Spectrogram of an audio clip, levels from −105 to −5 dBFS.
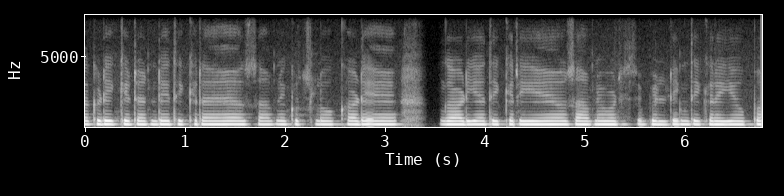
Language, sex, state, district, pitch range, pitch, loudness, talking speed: Hindi, female, Bihar, Patna, 230-235 Hz, 230 Hz, -13 LUFS, 220 wpm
